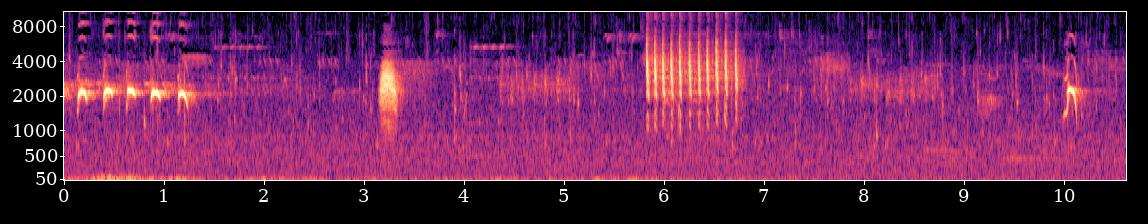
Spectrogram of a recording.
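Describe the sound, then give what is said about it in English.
A yellow-breasted chat, a 7-inch North American warbler, sings a varied, disjointed song: a quick run of five clear whistled notes, a single harsh burst, a fast rattling series, then one more sharp call, with pauses between phrases. “The loquacious chat's exceedingly varied song is not its only singular quality.”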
